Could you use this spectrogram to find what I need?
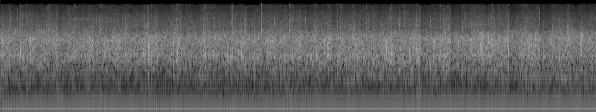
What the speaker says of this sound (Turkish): size bir alkış olsun efendim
